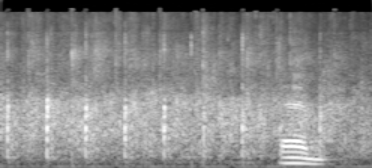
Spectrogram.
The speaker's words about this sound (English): Wee round of applause would be great at that point, wouldn't it?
